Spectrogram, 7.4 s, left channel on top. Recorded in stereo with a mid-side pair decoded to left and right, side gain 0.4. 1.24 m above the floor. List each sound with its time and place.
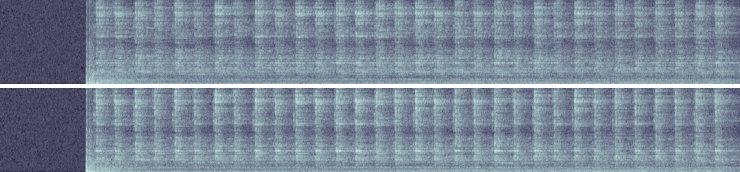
0.9 s ticking: 55° right, 5 m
